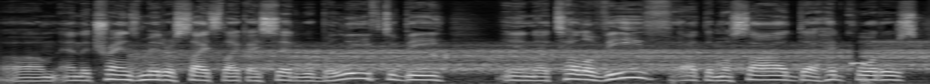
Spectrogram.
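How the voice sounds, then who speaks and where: A man hosting a ham radio channel, explaining in a casual, halting way with many filler sounds. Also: medium pitch, very noisy.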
